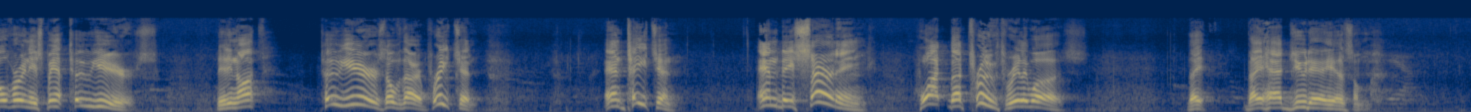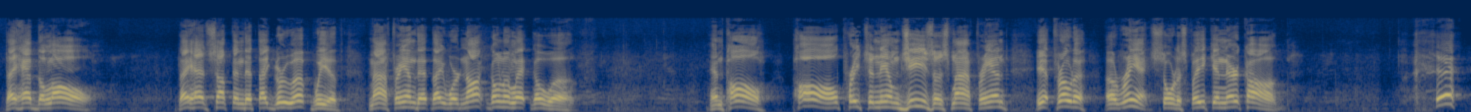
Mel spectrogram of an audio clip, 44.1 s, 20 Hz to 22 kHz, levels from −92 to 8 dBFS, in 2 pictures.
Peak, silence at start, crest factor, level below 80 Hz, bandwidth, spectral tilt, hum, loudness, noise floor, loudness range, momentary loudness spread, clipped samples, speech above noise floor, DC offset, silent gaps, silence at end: -4 dBFS; 0 s; 18 dB; -72 dBFS; 11.5 kHz; -3 dB/octave; none; -19 LUFS; -64 dBFS; 6 LU; 10 LU; under 0.1%; 45 dB; under 0.1%; none; 0.2 s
